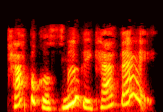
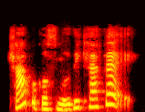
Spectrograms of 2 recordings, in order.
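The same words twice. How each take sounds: First: A higher, lighter voice resonating in the head. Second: A natural everyday voice resonating in the chest. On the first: "if I was gonna say Tropical Smoothie Cafe and I was gonna use head voice" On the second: "using chest voice"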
